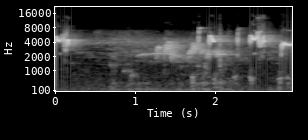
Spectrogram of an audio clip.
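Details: Oriental magpie-robin song used to spur rival singing and coach young birds. A thin sustained whistle gives way to a run of sharp, varied whistled notes that come in quick bursts.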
